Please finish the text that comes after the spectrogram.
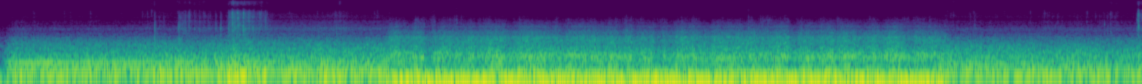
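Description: A used camper van about fourteen years old drives toward a highway parking area in Japan, giving a steady loud road and engine rumble that swells midway and then eases.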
